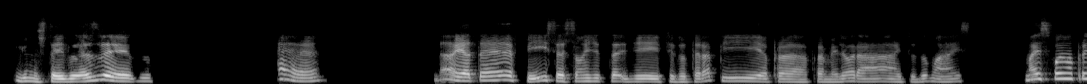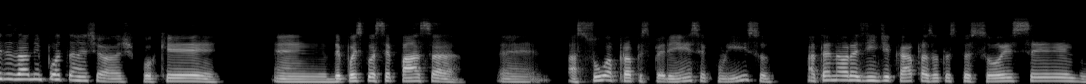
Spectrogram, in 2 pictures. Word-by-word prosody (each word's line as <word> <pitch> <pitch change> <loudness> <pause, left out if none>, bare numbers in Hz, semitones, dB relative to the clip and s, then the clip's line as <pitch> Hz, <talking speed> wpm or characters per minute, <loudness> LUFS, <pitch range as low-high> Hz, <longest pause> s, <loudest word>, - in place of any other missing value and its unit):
Gastei 135 -4 +5
2 140 +6 +6
vezes. 150 -8 +7 1.3
É. 165 -7 -1 1.1
Não, - - -1
eu 175 -2 +7
até 190 +5 +2
fiz 155 +8 +1
sessões 145 0 +1
de 145 0 -3
te 145 -2 -2
de 130 0 +1
fisioterapia, 145 +3 -2
pra 125 -3 -3
pra 125 0 -6
melhorar 130 +1 -4
e 120 - -8
tudo 120 +3 -7
mais. 130 0 -7 0.5
Mas 245 +4 0
foi 260 +2 +4
um 265 - +5
aprendizado 245 -2 +1
importante, 215 -7 -2
eu 145 - -1
acho, 130 0 -6
porque, 135 -2 +1 0.5
eh, 125 -2 -3
depois 135 +5 +2
que 160 - -29
você 165 +1 0
passa, 155 -7 +1 0.4
eh, 125 -2 -8 0.3
a - - -4
sua 180 +10 0
própria 155 -4 -1
experiência 140 +5 -4
com 130 - -7
isso, 150 -3 -5 0.3
até 160 +5 -2
na 200 0 -1
hora 195 -1 +3
de 180 0 -3
indicar 170 -2 -1
para 165 - -1
as 150 - -1
outras 150 -1 -5
pessoas 150 +1 -1
você 165 -1 -2
150 Hz, 135 wpm, -22 LUFS, 130-175 Hz, 1.3 s, vezes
